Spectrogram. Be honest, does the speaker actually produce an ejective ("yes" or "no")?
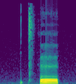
yes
